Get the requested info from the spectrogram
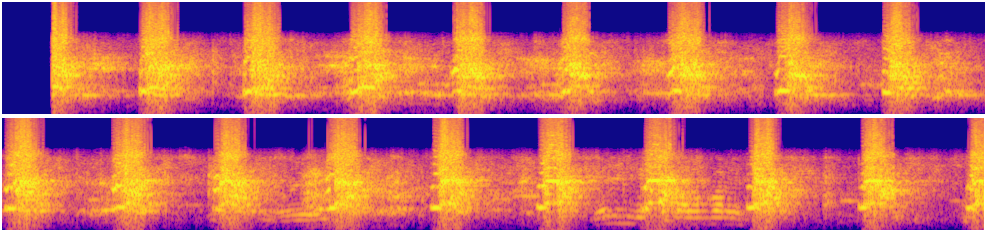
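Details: Female pit bull kept as a pet, barking in a sharp, loud, regular series of about two barks per second, each a short harsh burst with a rough tone.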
